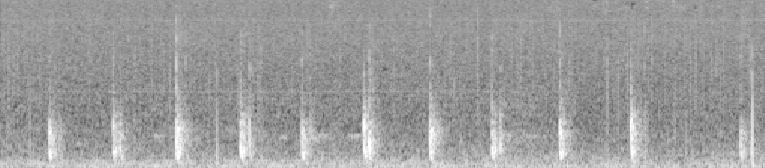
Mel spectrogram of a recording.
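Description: Hurried footsteps run over hard ground.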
